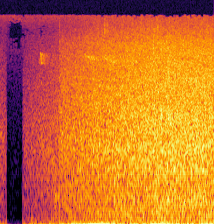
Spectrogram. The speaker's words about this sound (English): Now you can hear the water, yeah, I can see it rushing down there.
